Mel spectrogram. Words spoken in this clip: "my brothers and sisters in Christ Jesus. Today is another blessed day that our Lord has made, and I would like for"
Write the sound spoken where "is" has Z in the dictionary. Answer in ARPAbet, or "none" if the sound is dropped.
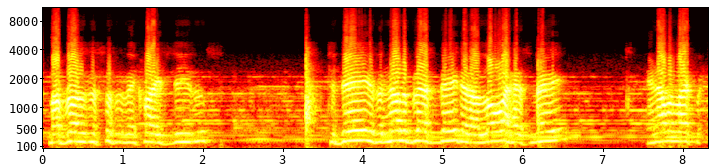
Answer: Z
